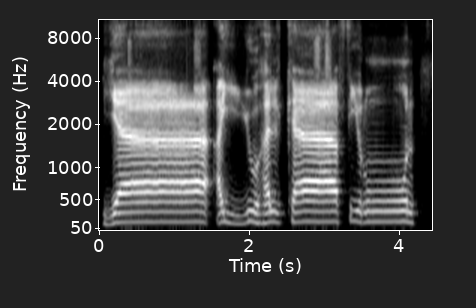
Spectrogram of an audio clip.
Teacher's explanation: یا کے اوپر مد ہے، ٹھیک ہے، تو یہ والی جو ہے 4 حرکت لمبی کرنی ہے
